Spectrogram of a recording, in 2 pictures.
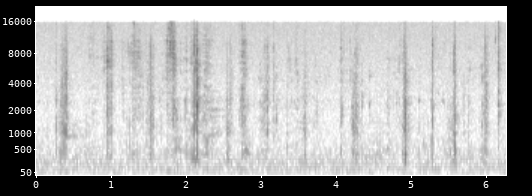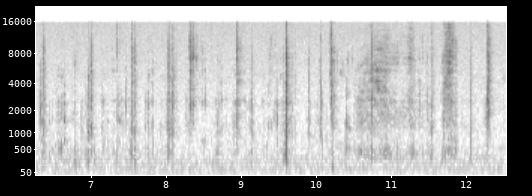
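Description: Close-up chewing of crispy fried pork: irregular sharp crunches and wet mouth clicks throughout.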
